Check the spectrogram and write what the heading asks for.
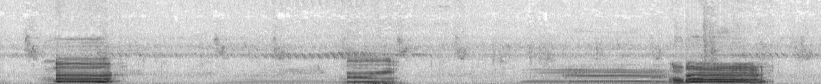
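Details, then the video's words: Cows on the road calling the herd, lowing repeatedly: four separate moos, some short and loud, others drawn out and softer, spaced across several seconds with quiet gaps between. "SAPI DI JALAN SUARA SAPI BUNYI MANGGIL KAWANAN"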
